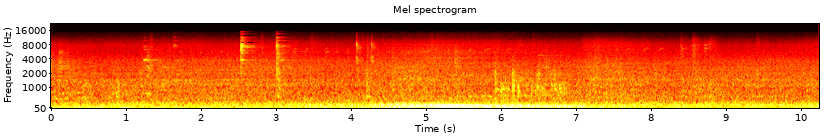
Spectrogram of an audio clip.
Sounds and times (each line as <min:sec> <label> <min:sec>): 0:00.0 machinery 0:10.2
